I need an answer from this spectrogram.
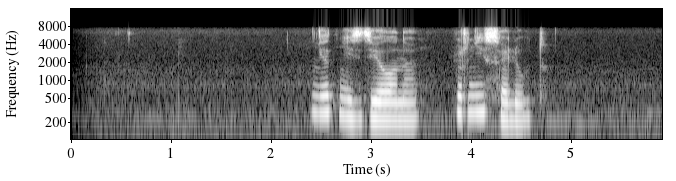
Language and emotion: Russian, sad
